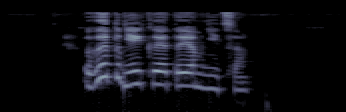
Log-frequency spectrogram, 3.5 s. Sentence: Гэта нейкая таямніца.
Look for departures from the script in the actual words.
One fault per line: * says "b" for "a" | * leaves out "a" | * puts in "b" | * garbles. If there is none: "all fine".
all fine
